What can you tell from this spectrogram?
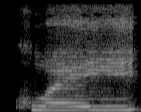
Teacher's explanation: So now number 4 is 灰, is first tone. 灰 is flat and high tones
